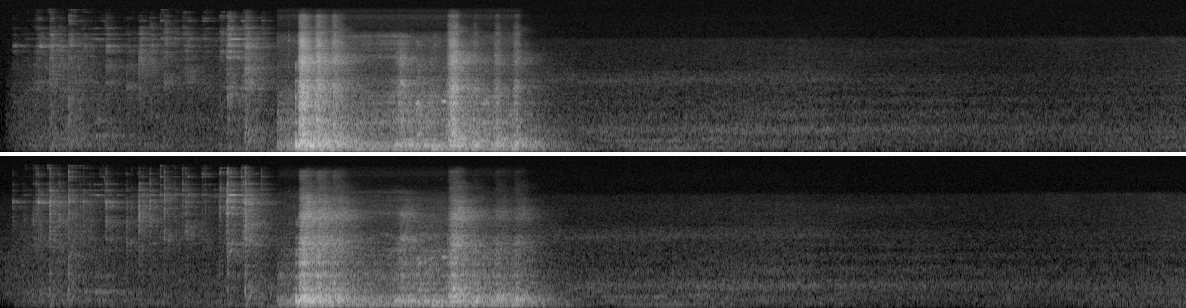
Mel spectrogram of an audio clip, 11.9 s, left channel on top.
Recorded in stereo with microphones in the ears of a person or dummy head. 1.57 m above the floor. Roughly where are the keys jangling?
Right.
